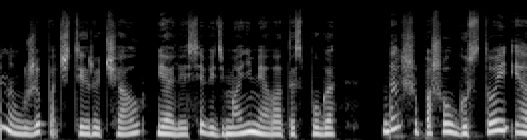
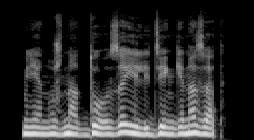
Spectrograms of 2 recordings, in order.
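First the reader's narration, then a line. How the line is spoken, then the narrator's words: Man barking angrily. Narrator (Russian): рявкнул мужик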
